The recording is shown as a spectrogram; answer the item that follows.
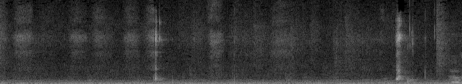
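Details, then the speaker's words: Baby girl with hiccups around bottle-feeding time: two abrupt, sharp hiccups about two and a half seconds apart, with soft breathing between. "your little hiccups coming along? Such a good girl."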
